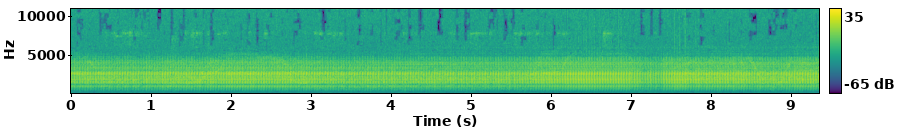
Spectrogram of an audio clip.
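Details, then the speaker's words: 1935 Rogers 7R622 tube radio on AM with the burned, shorted antenna transformer bypassed: steady hiss, very weak reception, and rapid ignition-like clicking about three per second that comes and goes randomly from an unknown source. "very weak so there's a number of interferences there and i've gotten familiar with the sounds of them one is that rapid clicking sounds like engine ignition noise comes from a source i don't know what comes and goes randomly"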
